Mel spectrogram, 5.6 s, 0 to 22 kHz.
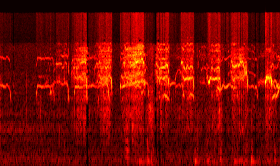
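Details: Common kestrels at a nest in Théding, France, 2 June 2020, at feeding time with a large prey; dense harsh screeching and wavering whines overlap almost continuously, with rustling and scratching in the nest.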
